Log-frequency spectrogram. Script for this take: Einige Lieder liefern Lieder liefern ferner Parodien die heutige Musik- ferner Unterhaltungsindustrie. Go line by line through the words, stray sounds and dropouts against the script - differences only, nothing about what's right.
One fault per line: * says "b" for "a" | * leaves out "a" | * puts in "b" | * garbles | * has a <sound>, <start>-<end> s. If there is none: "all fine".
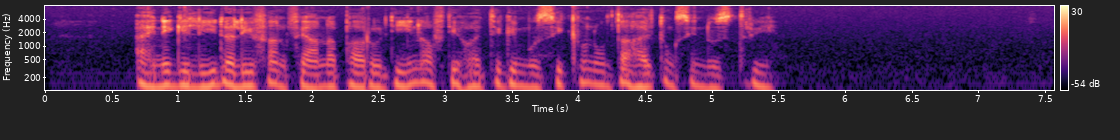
* leaves out "Lieder liefern"
* puts in "auf"
* says "und" for "ferner"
